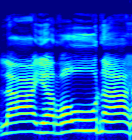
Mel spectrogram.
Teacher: वाव लीन को हम नरमी से पढ़ेंगे, खींच कर नहीं पढ़ेंगे। ला यरौना, यरौ को खींच कर पढ़ना गलत होगा क्योंकि ये वाव लीन है, बल्कि नरमी से और जल्दी से पढ़ जाएंगे।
